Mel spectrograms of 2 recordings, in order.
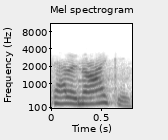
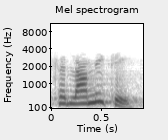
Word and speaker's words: Saloniki: Mine's at Salonika. – Excuse me, Mrs. Haggerty, but the correct pronunciation is Saloniki.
